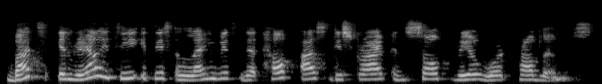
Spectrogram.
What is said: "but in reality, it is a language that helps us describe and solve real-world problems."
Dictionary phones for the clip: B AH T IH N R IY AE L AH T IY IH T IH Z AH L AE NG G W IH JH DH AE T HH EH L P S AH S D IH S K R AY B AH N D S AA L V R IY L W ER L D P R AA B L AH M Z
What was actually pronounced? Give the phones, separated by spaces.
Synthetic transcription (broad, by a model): B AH T IH N R IY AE L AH T IY IH T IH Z AH L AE NG G W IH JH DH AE T HH EH L P AH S D IH S K R AY B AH N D S AA L V R IY L W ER D P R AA B L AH M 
